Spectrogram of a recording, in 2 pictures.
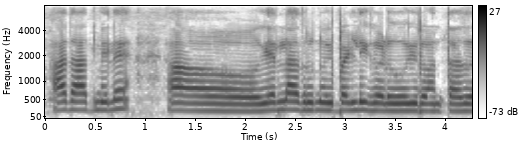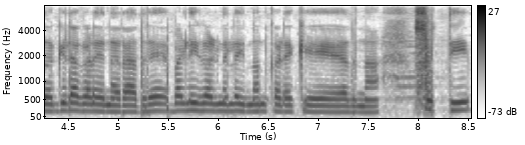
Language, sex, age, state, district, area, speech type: Kannada, female, 45-60, Karnataka, Mysore, urban, spontaneous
